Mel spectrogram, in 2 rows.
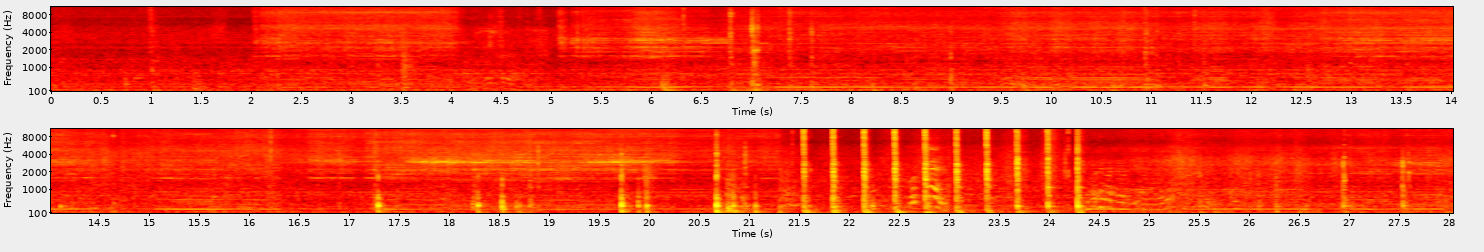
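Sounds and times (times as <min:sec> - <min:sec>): sharp knocks: 0:20.7 - 0:24.4.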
